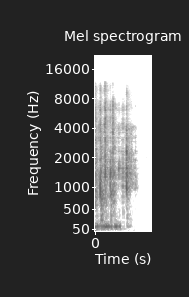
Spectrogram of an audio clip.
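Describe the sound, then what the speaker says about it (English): A computer keyboard clatters with quick, close keystrokes in a rapid burst of about half a second, then stops into silence. "You're typing, you're Google searching it."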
